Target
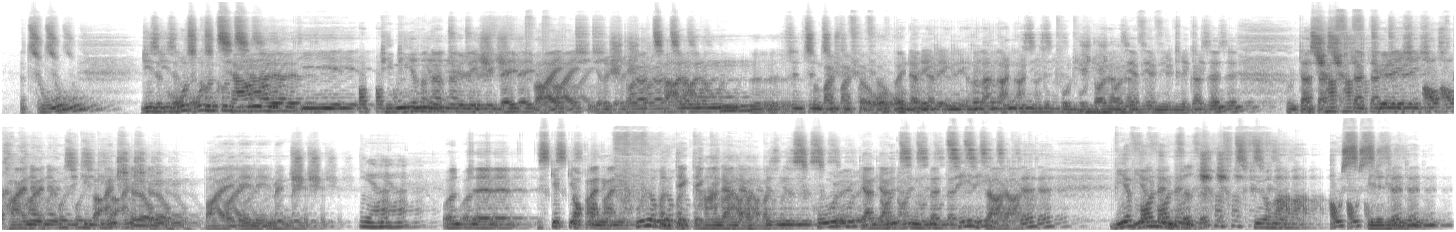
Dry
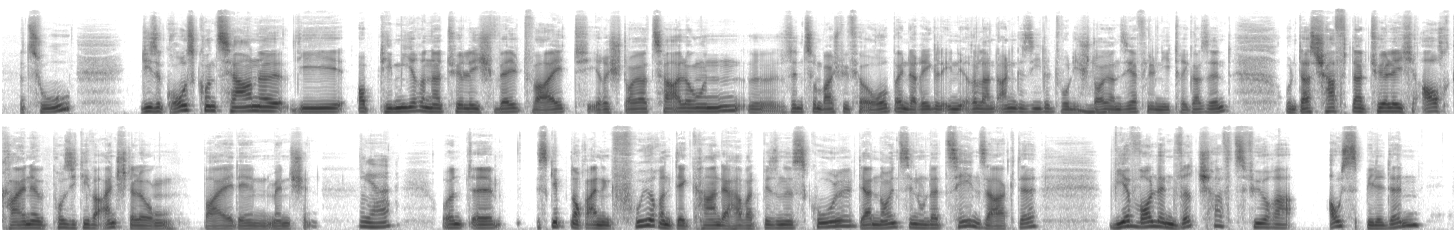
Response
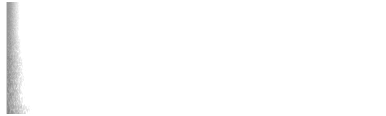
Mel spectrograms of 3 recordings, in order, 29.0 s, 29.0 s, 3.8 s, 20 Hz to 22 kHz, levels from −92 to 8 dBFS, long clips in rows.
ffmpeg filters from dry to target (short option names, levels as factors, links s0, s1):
-filter_complex "[0:a]asplit=2[s0][s1];[s1]asoftclip=type=tanh:threshold=0.0708,volume=0.447[s2];[s0][s2]amix=inputs=2:normalize=0,flanger=delay=19:depth=6:speed=0.28,aecho=1:1:169|338|507:0.668|0.154|0.0354,volume=0.631"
